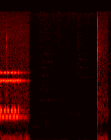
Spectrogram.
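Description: Desk telephone ringing with an electronic warbling tone for an incoming call, cut off about half a second in as it is answered. A short click near the end.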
